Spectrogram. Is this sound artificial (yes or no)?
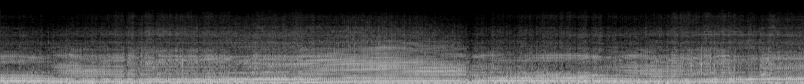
no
